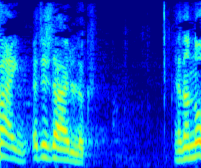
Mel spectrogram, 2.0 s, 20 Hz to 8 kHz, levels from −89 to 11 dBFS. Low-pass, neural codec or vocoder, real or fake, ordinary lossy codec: none; none; real; none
